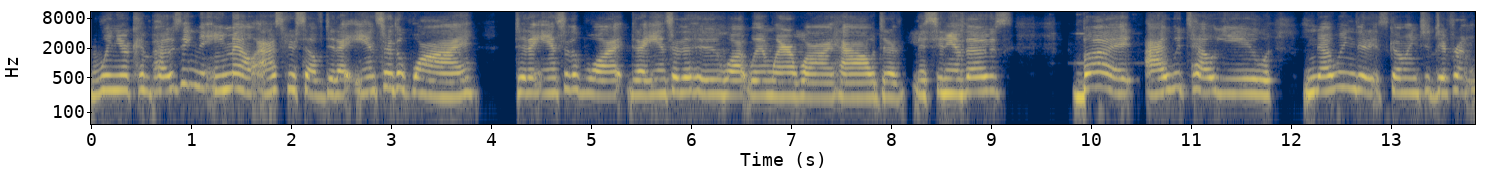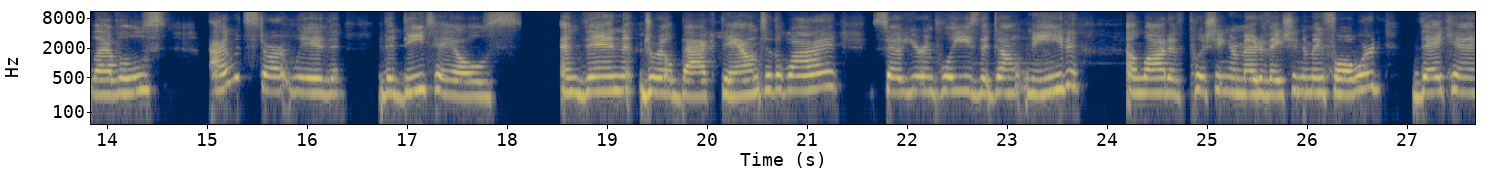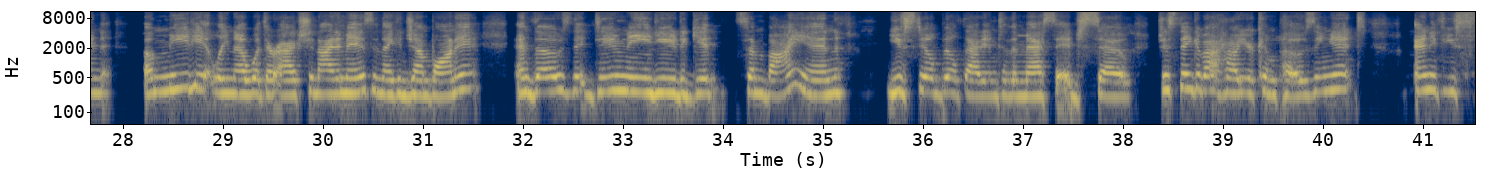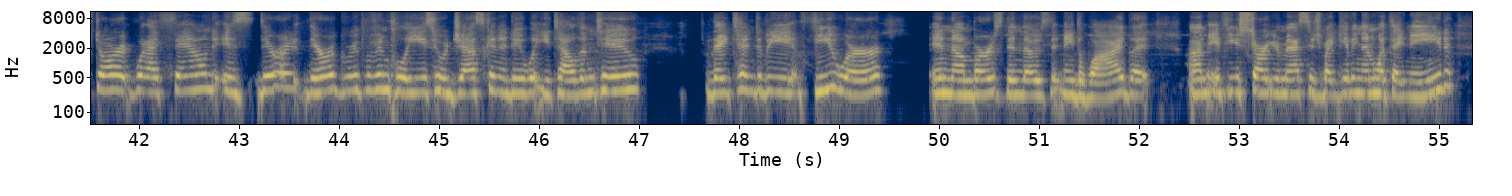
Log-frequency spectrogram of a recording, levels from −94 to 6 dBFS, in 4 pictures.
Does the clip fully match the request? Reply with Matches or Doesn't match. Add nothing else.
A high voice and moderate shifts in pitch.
Matches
